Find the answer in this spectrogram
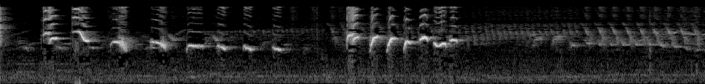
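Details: Greater green leafbird song meant to lure untrained captive birds into answering and singing: a string of loud falling whistles and chirps about three per second, then a fast burst, fading into a buzzy rattling trill.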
